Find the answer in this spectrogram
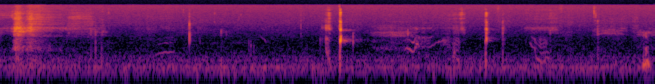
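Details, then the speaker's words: Three-day-old newborn girl with hiccups after her first good feed: soft, brief, sharp catches every second or two in a quiet room; ordinary, harmless newborn hiccups. "I commented earlier that uh your rolls jiggle when you hiccup"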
